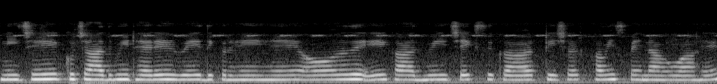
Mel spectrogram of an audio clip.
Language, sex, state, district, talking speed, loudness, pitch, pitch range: Hindi, female, Bihar, West Champaran, 160 wpm, -15 LUFS, 220 Hz, 210-225 Hz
